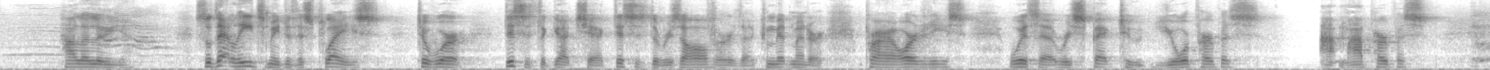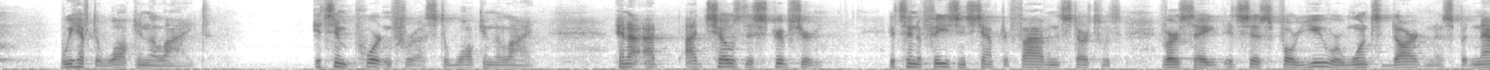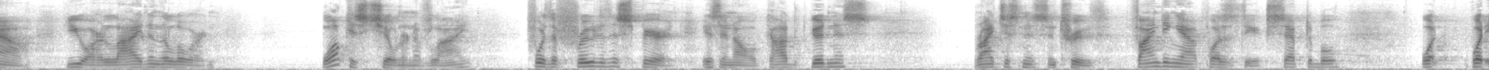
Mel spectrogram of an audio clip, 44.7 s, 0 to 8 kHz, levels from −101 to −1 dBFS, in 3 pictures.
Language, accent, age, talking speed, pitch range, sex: English, American, 60-79, 145 wpm, 115-150 Hz, male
